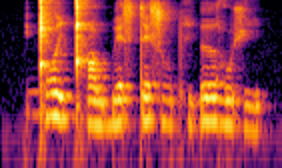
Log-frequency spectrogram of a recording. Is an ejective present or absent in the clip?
absent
